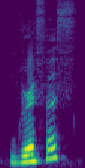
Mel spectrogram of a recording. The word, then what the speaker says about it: Gruffudd: His name looks like it's spelled Ion Gruffudd. – Okay. – But it's actually Jan Griffith. I don't know how they get the TH in there. It is Gruffudd. – And it's Griffith.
